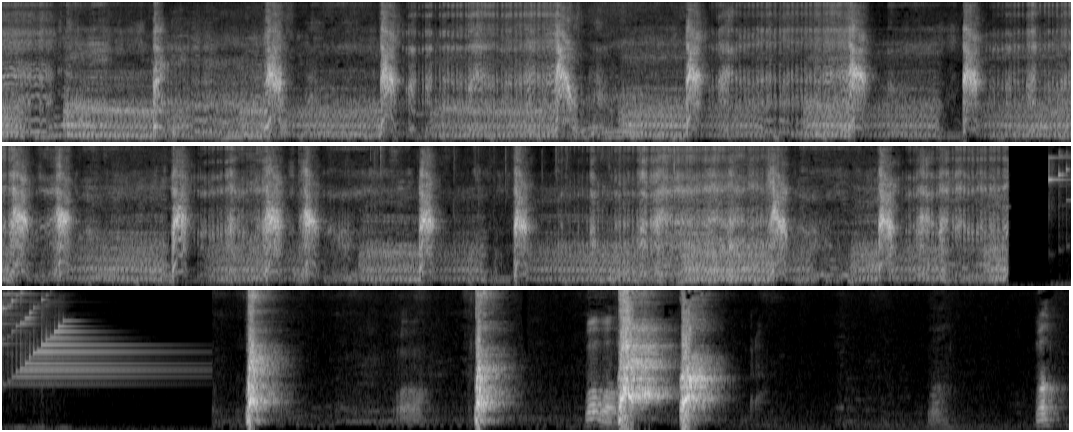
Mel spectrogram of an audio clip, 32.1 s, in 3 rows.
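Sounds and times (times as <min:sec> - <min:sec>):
dog yapping: 0:27.6 - 0:28.7.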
